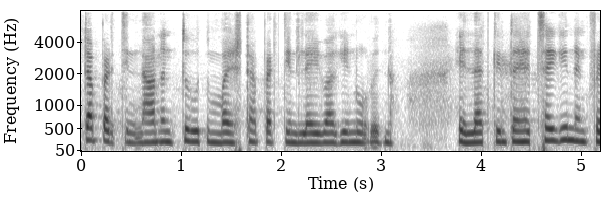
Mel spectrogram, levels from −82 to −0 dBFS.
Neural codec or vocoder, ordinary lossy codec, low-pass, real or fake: codec, 16 kHz, 0.8 kbps, ZipCodec; none; none; fake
